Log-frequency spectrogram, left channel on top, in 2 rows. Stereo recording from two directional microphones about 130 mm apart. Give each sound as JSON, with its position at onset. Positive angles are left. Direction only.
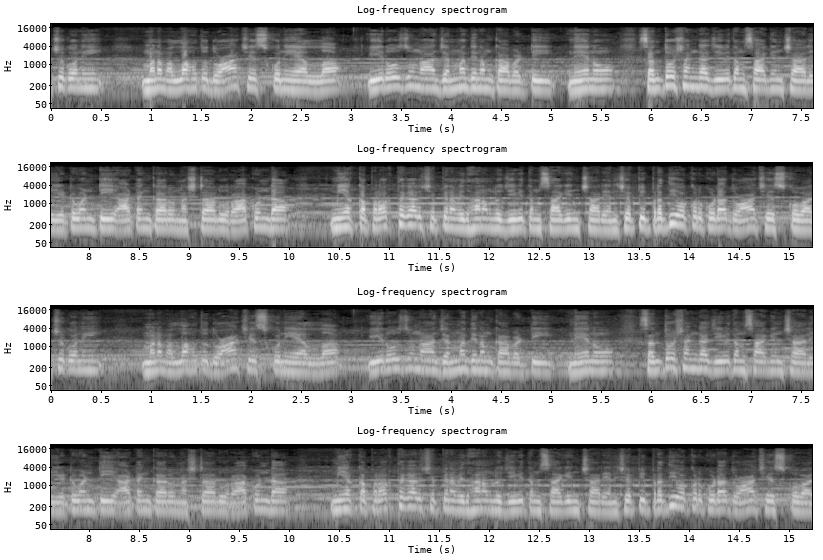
{"t": 0.0, "sound": "a man's voice", "side_deg": 25}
